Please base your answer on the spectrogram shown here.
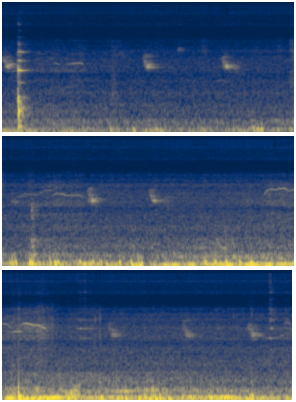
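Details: Cockatiel kept indoors, calling during breakfast with soft, high chirps repeated every second or so and a couple of brief twisting whistles, over a low room hum and occasional clinks of tableware.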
